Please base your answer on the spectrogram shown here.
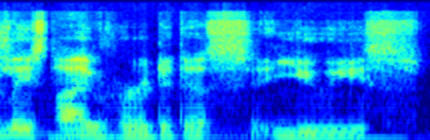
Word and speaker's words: Lewis: Yes, I believe it's pronounced Uis, not Uis? Okay, Uis. Yeah, sorry. Spanish. I'm so just in the US used to a Saint Louis, so I never think double L as a Y sound.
